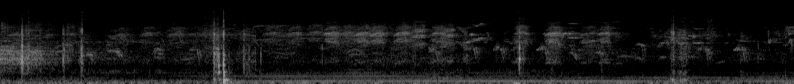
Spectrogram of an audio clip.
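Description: Birds chirping and calling, with a sharp knock about two seconds in and a faint steady low hum underneath.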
